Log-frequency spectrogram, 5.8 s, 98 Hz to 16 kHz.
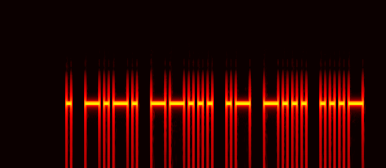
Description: Morse code, heard as a keyed tone, about 17 wpm, 700 Hz. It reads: EC7ABV
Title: Call Signs - 17wpm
